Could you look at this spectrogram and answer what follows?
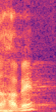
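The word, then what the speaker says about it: ح: হা হরফটি কিভাবে উচ্চারিত হবে? হা হরফটি উচ্চারিত হবে কন্ঠনালীর মধ্যখান হতে।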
